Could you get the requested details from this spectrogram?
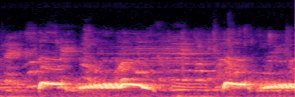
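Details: White hen Barbary dove giving its male-arousing call. Twice a crisp short note is followed by a long, purring, wavering coo that slowly dips at the end.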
